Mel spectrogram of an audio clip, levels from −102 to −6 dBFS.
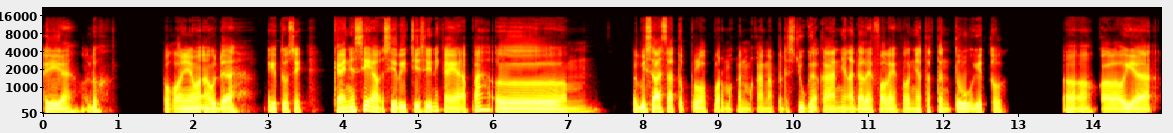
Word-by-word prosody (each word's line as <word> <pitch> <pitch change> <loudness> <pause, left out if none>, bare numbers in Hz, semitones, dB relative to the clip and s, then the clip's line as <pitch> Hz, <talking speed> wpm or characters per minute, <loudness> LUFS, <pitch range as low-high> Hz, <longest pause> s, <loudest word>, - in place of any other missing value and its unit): Heeh, 100 -2 +3
iya 90 - +1 0.3
aduh. 120 0 -2 0.8
Pokoknya 100 +1 +2
mah 110 0 +3
udah 95 -1 +3 0.5
itu 100 +1 0
sih, 105 -1 -3 0.4
kayaknya 110 +3 +3
sih 135 +2 +3
ya, 115 -2 +2
si 120 - +1
Richeese 110 0 +1
ini 140 - -3
kayak 100 -8 +1
apa, 155 +4 -1
mmm, 100 0 +2 0.6
lebih 115 +1 +3
salah 105 -2 +4
satu 105 +1 0
pelopor 100 0 -3
makan 95 0 -6
makanan 95 0 -6
pedas 95 +3 -7
juga 110 +4 0
kan, 100 +2 0
yang 105 -3 -2
ada 95 -1 +1
level-levelnya 90 0 -1
tertentu 95 +1 -1
gitu, 90 +1 -4 0.8
heeh. 90 - -1 0.2
Kalo 95 0 +1
ya 95 -1 +2
100 Hz, 135 wpm, -18 LUFS, 95-110 Hz, 0.8 s, salah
